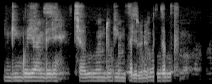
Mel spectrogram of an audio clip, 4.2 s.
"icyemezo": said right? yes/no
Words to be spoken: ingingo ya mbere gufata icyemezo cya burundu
no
